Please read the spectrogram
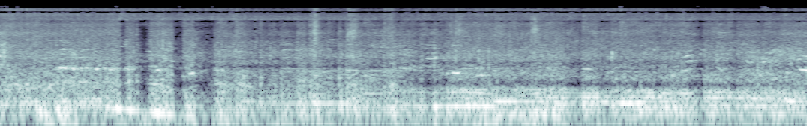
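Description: Faint, indistinct voices over a steady low rumble.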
